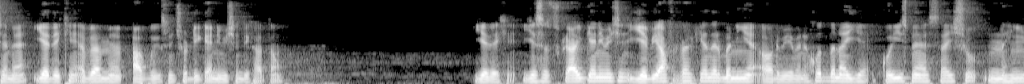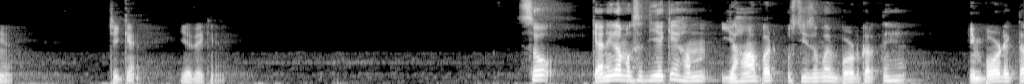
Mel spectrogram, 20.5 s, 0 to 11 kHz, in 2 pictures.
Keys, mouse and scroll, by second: 9.7 -, 12.0-16.3 drag.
